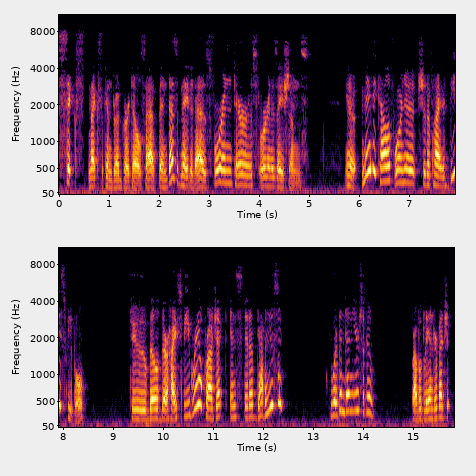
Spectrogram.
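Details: Adult woman speaking; Normal speech.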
